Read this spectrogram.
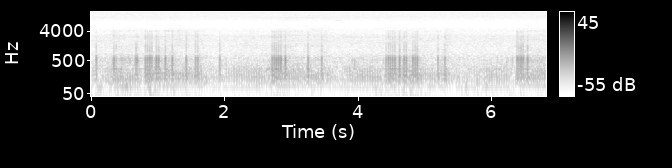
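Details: A cat cuddling with its owner purrs softly: a quiet low hum that swells into short rhythmic bursts at irregular intervals, with faint handling noises.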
